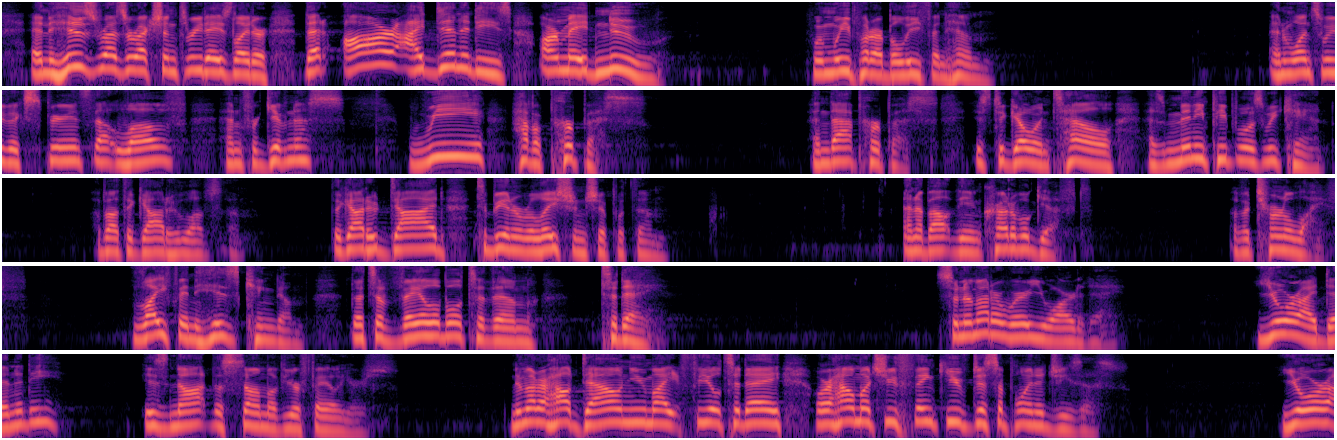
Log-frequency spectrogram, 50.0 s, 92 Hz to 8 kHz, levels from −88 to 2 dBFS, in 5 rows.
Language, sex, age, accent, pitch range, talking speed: English, male, 40-59, American, 160-195 Hz, 135 wpm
